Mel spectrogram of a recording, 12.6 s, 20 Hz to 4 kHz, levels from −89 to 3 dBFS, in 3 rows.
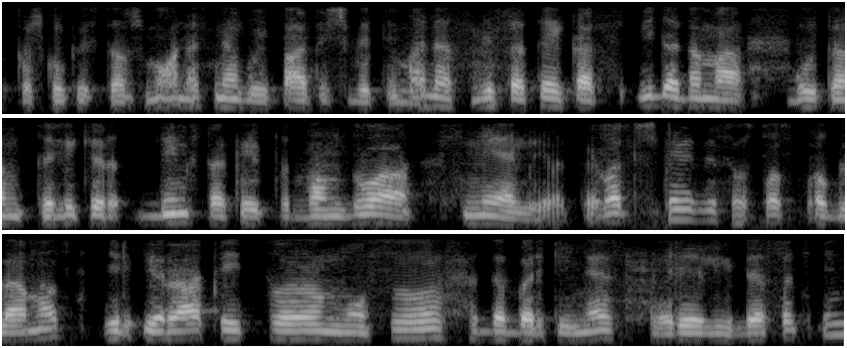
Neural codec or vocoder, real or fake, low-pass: codec, 44.1 kHz, 2.6 kbps, SNAC; fake; 3.6 kHz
